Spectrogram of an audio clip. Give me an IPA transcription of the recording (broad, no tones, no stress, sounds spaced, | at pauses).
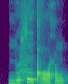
ɲ ʏ ɬ e ɡ͡ǃ ɔː ħ ũ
